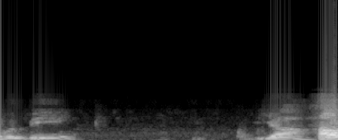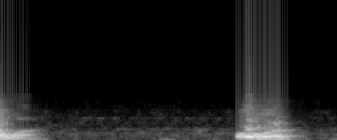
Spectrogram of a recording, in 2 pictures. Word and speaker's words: Yahawah: Now, we can pronounce it three different ways. We can pronounce it with the accent on the second syllable, which is most common in Hebrew, or we can pronounce it on the third syllable, or we can pronounce it on the first syllable.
